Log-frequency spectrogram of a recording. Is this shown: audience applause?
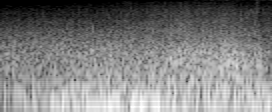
no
